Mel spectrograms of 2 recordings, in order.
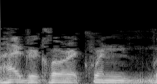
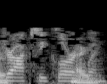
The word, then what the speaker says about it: hydroxychloroquine: It's a $20 dosage fee for the combination of the Z-Pack and the hydrochloroquine, whatever. – Hydroxychloroquine.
